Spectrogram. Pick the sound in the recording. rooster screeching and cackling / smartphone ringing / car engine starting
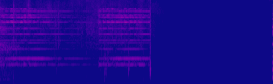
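smartphone ringing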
